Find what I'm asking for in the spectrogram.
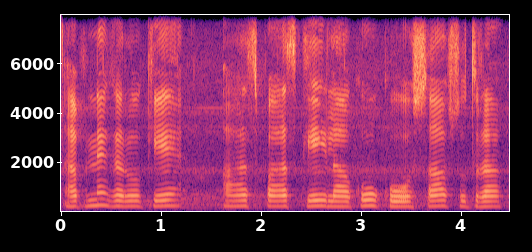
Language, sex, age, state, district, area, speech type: Urdu, female, 45-60, Uttar Pradesh, Muzaffarnagar, urban, spontaneous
